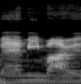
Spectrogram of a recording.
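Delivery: voice of a man with a throat hole. Retelling how an eighty-year-old acting teacher talks: imitating a man with a hole in his throat. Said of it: "He talks like that".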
